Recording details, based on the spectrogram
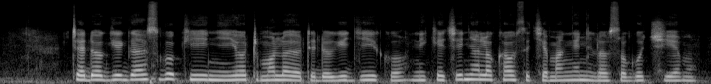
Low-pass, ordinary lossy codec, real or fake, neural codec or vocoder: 19.8 kHz; Opus, 64 kbps; fake; autoencoder, 48 kHz, 128 numbers a frame, DAC-VAE, trained on Japanese speech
